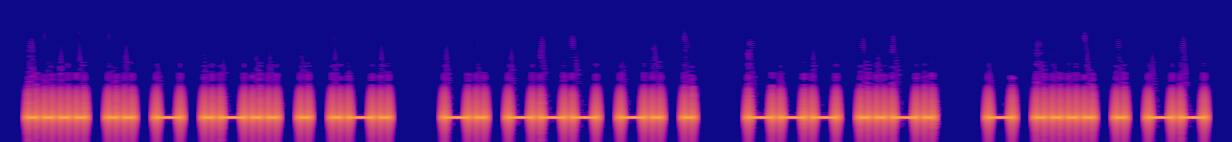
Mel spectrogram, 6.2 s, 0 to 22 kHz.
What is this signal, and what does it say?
Morse code, heard as a keyed tone, about 28 wpm, 700 Hz. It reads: HITLER NONE OF THEM
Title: A Sound Of Thunder 30wpm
